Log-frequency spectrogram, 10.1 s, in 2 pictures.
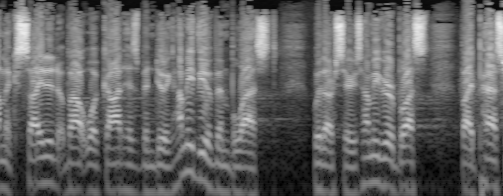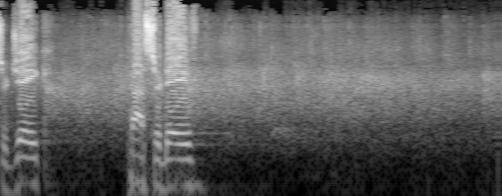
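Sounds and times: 
speech: 0.0 - 7.2
audience clapping: 4.8 - 10.0.

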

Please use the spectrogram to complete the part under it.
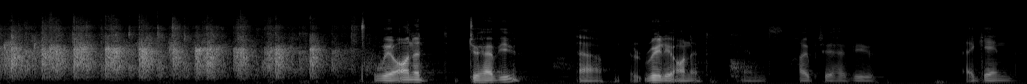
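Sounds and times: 
crowd applauding: 0.0 - 3.8
speech: 3.8 - 8.8, 9.6 - 10.2.

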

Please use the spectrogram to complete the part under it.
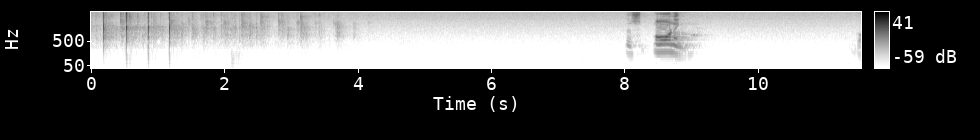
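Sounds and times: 
audience clapping hands: 0.0 - 4.3
speech: 8.0 - 9.0.

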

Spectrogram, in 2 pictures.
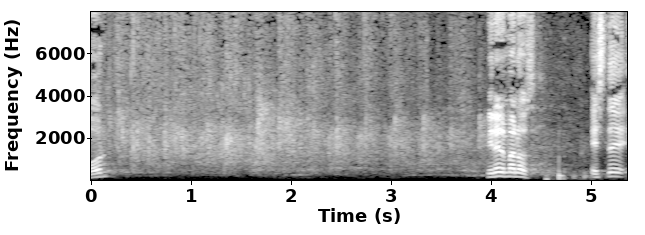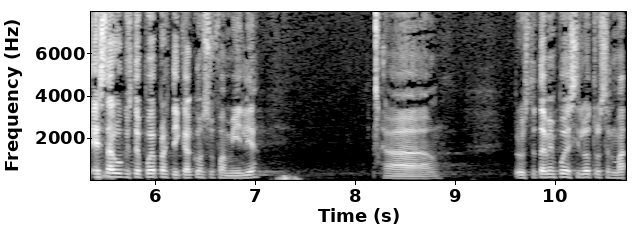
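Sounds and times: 
speech: 0.0 - 0.4, 4.0 - 7.4, 8.3 - 9.0, 9.6 - 10.6
audience applause: 0.1 - 5.3.

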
